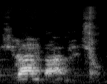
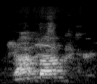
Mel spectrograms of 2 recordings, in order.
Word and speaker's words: Rambam: Rambam is pronounced with the emphasis on the first syllable. Rambam and Ramban is pronounced with the emphasis on the second syllable. Rambam and Ramban.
